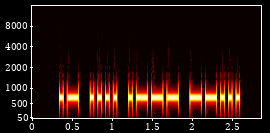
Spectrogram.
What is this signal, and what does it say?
Morse code, heard as a keyed tone, about 25 wpm, 700 Hz. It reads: AHJ7
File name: practice / 25wpm / Four Letter-Number Combinations - 25wpm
